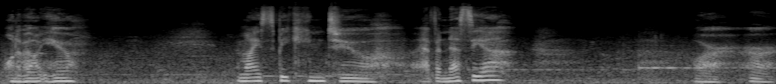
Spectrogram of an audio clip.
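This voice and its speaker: An actress playing a cool, enigmatic young woman in a game, serious and measured. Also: sits low, over music. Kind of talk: scripted game dialogue.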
